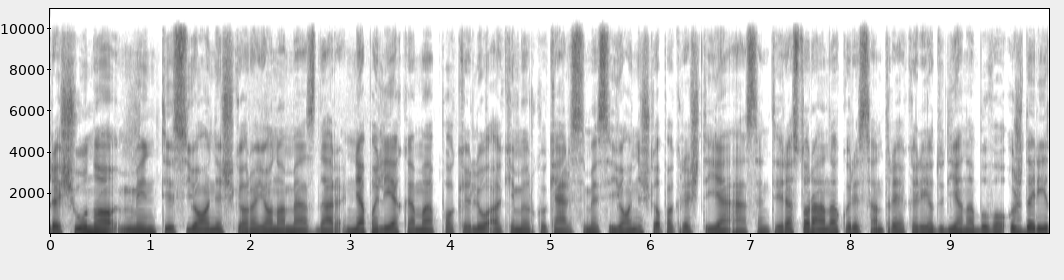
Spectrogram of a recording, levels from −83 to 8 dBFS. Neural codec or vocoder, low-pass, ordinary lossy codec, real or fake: none; 9.9 kHz; Opus, 64 kbps; real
